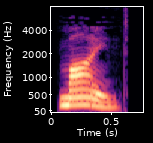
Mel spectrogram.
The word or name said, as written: mined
